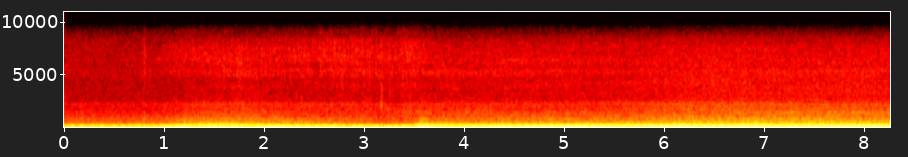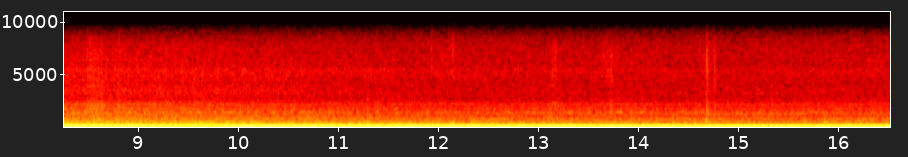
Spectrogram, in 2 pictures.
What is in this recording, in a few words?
Ranger Flowmaster Magna Cat Idling Fast Idle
